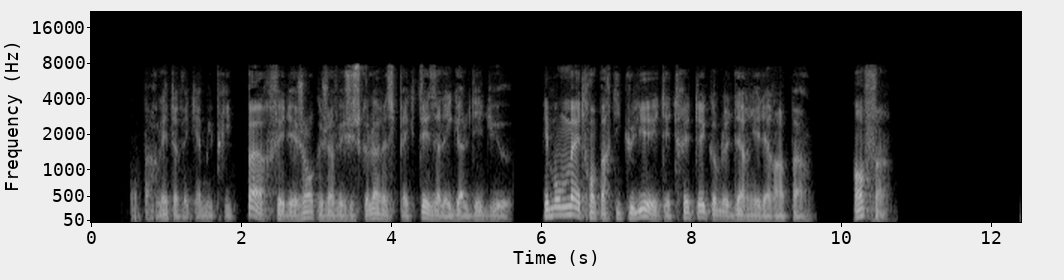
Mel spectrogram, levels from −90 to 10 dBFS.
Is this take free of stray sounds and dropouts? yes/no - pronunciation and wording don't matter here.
yes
